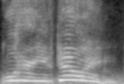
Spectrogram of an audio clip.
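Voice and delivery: high, loud imitation of an appalled viewer; exaggerated incredulous outburst; mock alarmed challenge. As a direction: yell it like an onlooker who can't believe it. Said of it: "and they're like".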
